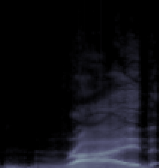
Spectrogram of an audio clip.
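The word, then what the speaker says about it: Rye'd: Ride the Lightning. A ride is spelled R-Y-E apostrophe D, like rye.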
